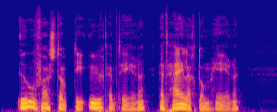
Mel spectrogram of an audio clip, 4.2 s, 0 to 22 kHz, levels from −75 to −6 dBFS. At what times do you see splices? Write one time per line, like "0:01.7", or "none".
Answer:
0:01.0
0:01.5
0:02.3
